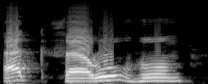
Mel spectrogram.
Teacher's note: کو کاف کے ساتھ ملانا ہے کاف کو باریک کرنا ہے سا کو نرم کرنا ہے زبان باہر نکالیں گے سا کو پڑھتے وقت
